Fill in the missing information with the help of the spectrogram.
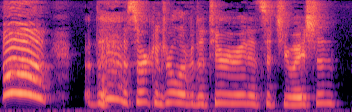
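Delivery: breaking up with laughter mid-sentence; high, helpless laugh through the narration. Real, not acted. Reader losing it over the shouted line, laughing.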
